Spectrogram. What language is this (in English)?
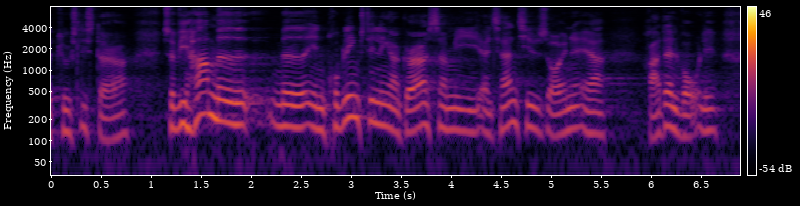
Danish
